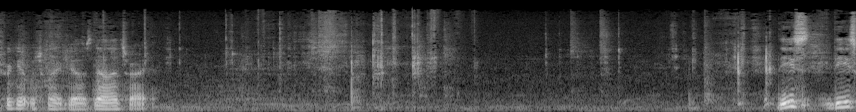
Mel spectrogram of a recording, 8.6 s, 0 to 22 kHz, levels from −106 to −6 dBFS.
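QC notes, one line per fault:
No faults found in this clip. Nothing in the audio calls for a QC entry.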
